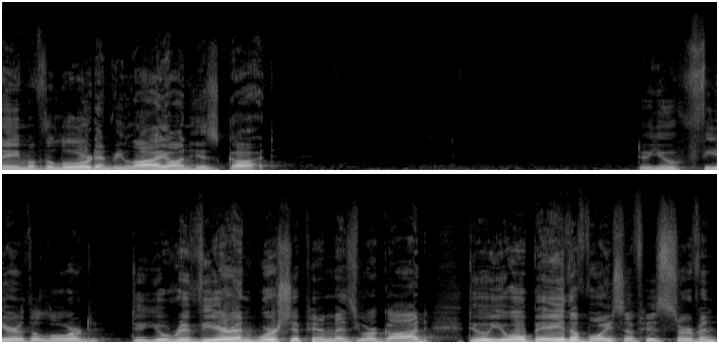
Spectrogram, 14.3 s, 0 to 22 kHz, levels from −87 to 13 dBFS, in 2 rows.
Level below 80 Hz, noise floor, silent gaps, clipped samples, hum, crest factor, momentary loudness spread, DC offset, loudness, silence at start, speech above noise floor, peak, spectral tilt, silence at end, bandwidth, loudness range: -80 dBFS; -70 dBFS; none; under 0.1%; none; 16 dB; 13 LU; under 0.1%; -20 LUFS; 0 s; 50 dB; -6 dBFS; -8 dB/octave; 0 s; 15.5 kHz; 11 LU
